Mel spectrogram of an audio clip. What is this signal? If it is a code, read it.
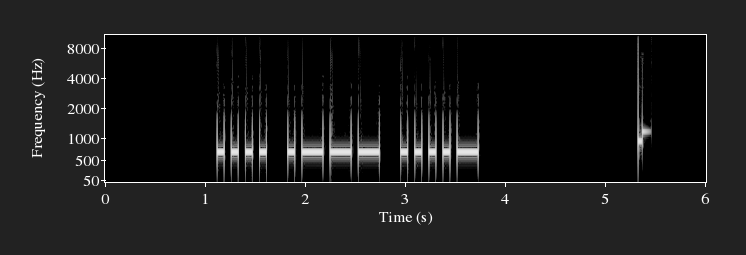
Morse code, heard as a keyed tone, about 17 wpm, 700 Hz. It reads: HJ4
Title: Callsign Prefixes for Top 100 DXCC - 17wpm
